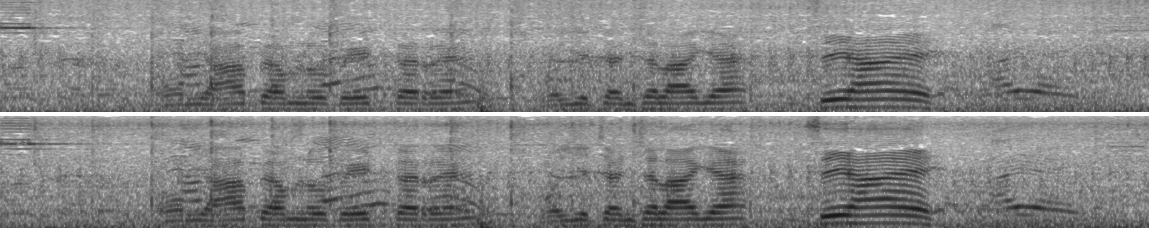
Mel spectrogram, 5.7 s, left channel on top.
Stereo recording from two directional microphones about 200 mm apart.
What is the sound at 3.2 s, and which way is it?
Speech, 5° right (ahead or behind).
